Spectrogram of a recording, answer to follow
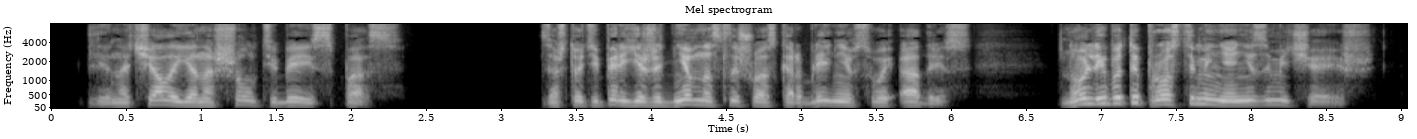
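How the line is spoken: Calm young man. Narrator (Russian): спокойно сказал молодой человек

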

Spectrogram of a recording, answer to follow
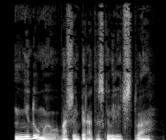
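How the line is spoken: Plain. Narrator (Russian): ответил Блинкиниэль

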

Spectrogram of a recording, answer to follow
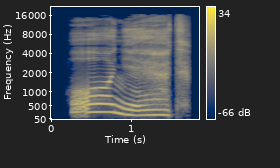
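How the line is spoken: Groaning woman. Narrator (Russian): простонала Анна

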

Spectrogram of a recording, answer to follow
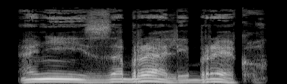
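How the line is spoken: Wheezing, badly wounded. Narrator (Russian): прохрипел он, и из уголка его рта потекла струйка крови

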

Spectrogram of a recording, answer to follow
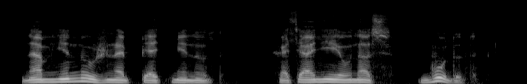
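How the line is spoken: Calm explanation. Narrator (Russian): спокойно объяснил Алексей

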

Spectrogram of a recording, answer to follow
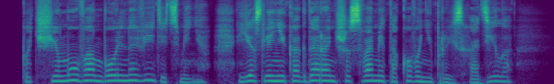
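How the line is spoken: Whispered. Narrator (Russian): прошептала

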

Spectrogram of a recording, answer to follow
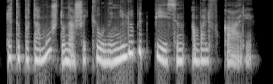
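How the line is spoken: Whispering in ear. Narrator (Russian): шепнула Торварду на ухо служанка

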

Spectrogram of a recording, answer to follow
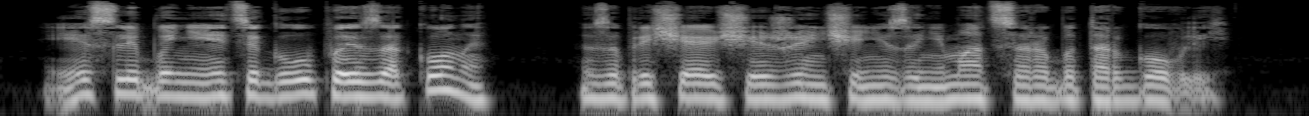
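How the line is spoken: Grumbling. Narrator (Russian): проворчала она

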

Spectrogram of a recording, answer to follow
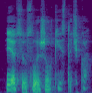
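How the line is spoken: Muffled reply. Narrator (Russian): глухо отозвался дым

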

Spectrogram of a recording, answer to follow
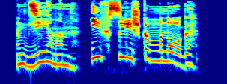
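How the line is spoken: Annoyed groan. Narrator (Russian): С досадой простонала Лана

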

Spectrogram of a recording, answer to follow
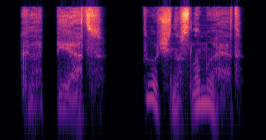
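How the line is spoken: Whisper. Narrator (Russian): прошептал я

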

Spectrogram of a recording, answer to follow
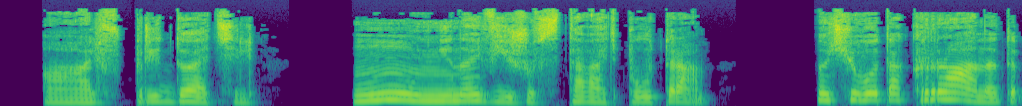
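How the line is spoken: Groaning. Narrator (Russian): простонала я

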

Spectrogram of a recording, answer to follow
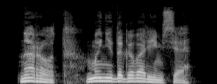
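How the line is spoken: Tired sigh. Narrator (Russian): вздохнула Мелкая, устало

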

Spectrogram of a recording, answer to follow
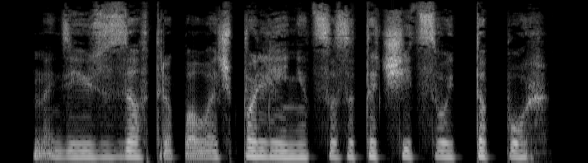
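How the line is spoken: Hissing. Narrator (Russian): прошипел маркиз в летнюю тишину

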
